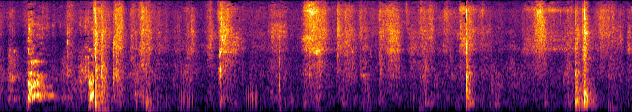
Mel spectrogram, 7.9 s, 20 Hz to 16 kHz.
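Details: Four 110-day-old Golden Retriever puppies at Ain village, recorded 13 August 2018; scattered short yips and small barks come irregularly over background noise, with soft whimpering sounds between them.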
